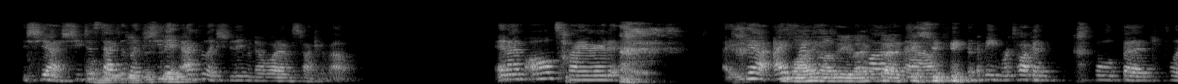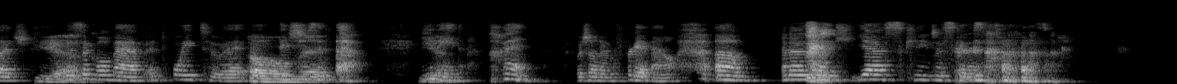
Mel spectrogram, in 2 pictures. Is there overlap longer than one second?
Yes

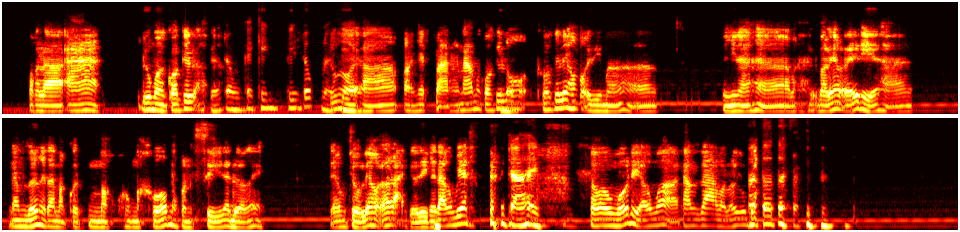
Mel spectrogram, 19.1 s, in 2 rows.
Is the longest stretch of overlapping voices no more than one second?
Yes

